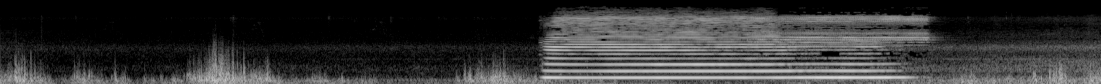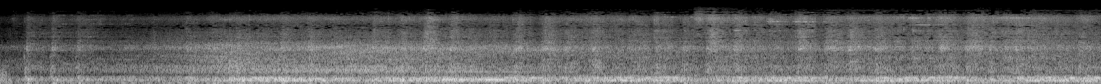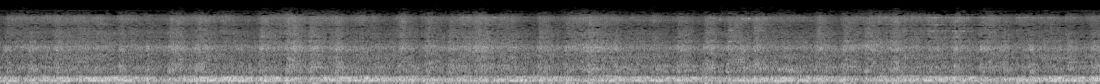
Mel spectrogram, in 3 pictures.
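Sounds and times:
train rumbling and clattering past: 0:00.0 - 0:33.0
locomotive air horn blast: 0:05.4 - 0:09.4.

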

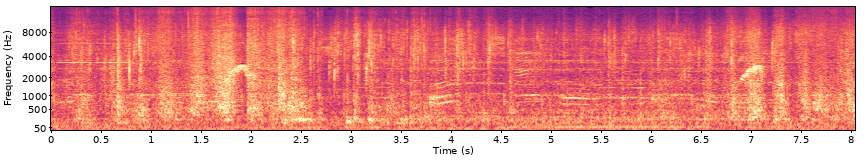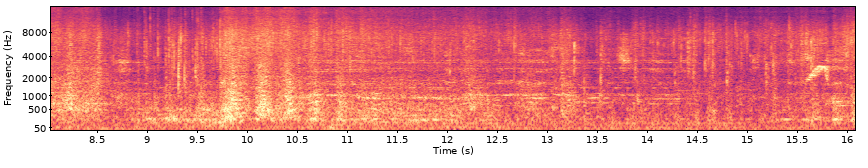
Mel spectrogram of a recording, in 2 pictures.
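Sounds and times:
wash mitt scrubbing wet car paint: 0:00.4 - 0:02.7, 0:06.5 - 0:13.3.

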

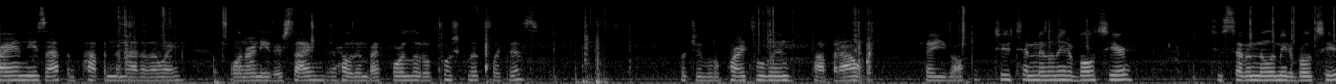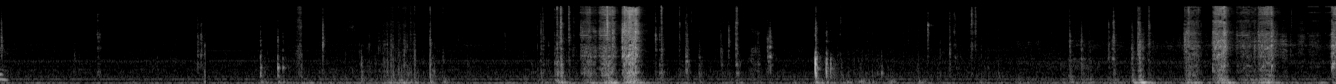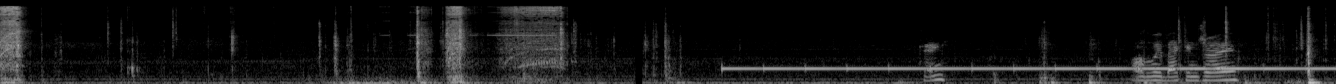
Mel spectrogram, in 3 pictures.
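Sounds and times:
steady single tone: 0:33.9 - 0:40.0.

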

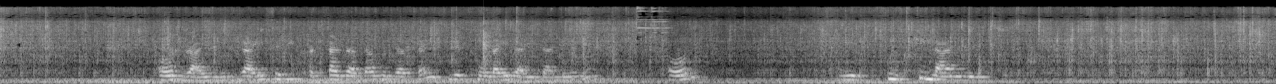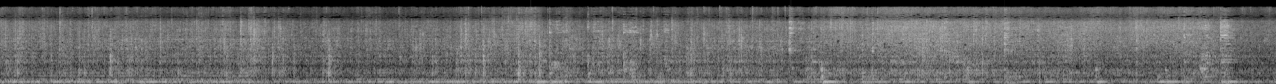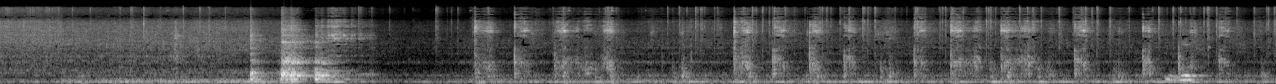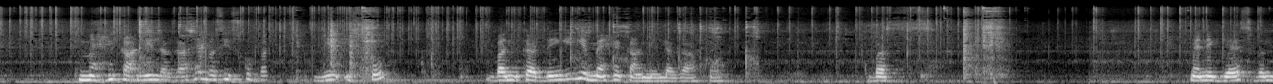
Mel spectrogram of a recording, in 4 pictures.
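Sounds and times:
vegetables sizzling in oil: 0:00.0 - 0:51.0
metal spoon scraping and clinking: 0:06.3 - 0:06.9, 0:17.6 - 0:23.0, 0:24.3 - 0:25.2, 0:30.2 - 0:38.3, 0:39.2 - 0:43.0, 0:43.9 - 0:48.4.

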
